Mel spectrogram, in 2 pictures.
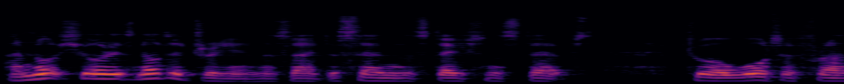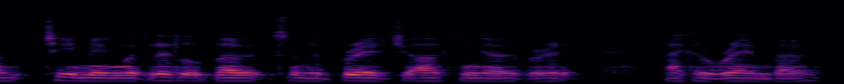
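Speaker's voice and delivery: plain reading voice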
